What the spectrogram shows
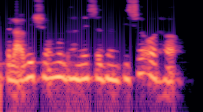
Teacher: संघर्षी व्यंजन, संघर्षी व्यंजन हो गया जिन व्यंजनों का उच्चारण करते समय 2 उच्चारण अवयव इतने पास आ जाते हैं जिसे हवा का मार्ग सकरा हो जाता है और हवा संघर्ष के साथ बाहर निकलती है, उसे संघर्षी व्यंजन कहते हैं।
